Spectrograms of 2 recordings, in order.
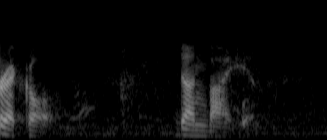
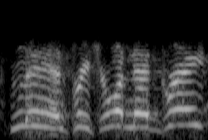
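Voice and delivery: high, excited praise; mock-enthusiastic congregant, pitched up; gushing church member; 8 semitones higher, 5 dB louder, slower than usual. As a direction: imitate an impressed churchgoer gushing.

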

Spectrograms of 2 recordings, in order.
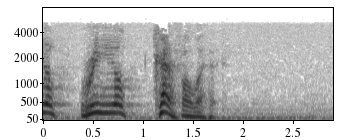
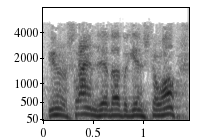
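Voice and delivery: ordinary delivery

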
